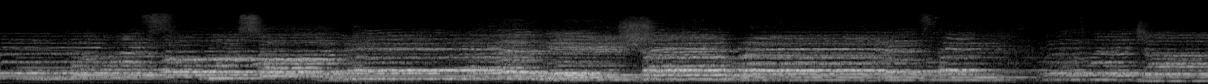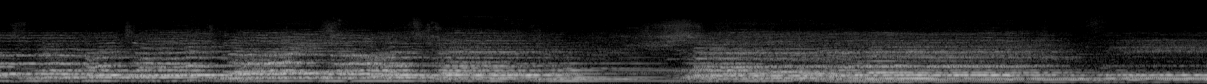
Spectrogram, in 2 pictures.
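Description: A polyphonic choir singing in sustained, interweaving chords. It pauses briefly about ten seconds in and again near nineteen seconds, then goes on.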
